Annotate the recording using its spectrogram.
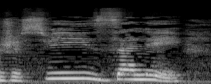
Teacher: That's the liaison there between the S and the A.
